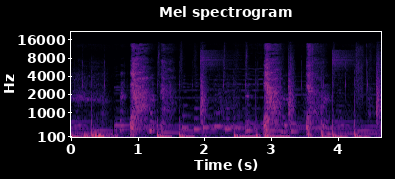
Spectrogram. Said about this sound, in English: No, I do not have the coronavirus, if you heard me coughing. But I was just like choking or something, but I'm okay.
